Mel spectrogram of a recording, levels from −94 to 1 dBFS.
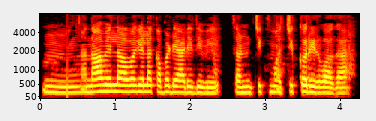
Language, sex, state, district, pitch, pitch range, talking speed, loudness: Kannada, female, Karnataka, Bellary, 215 Hz, 205-230 Hz, 140 wpm, -17 LUFS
